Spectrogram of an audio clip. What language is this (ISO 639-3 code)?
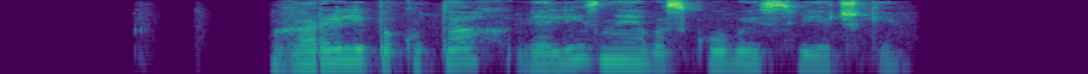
bel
